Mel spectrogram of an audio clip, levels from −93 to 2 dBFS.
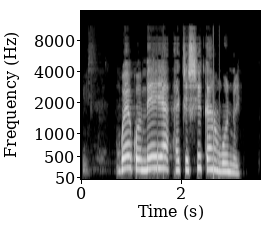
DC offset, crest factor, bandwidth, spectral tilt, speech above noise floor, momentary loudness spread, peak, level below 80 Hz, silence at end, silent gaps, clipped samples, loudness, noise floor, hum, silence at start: under 0.1%; 16 dB; 11.5 kHz; -4 dB/octave; 43 dB; 10 LU; 0 dBFS; -58 dBFS; 0.4 s; none; under 0.1%; -16 LUFS; -59 dBFS; none; 0.75 s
